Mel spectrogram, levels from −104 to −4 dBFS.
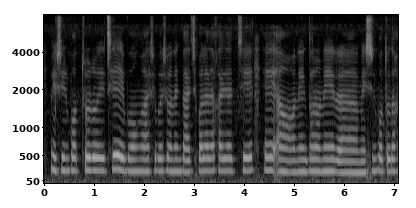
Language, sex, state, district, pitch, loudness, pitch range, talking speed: Bengali, female, West Bengal, Purulia, 220 Hz, -48 LUFS, 215-230 Hz, 125 wpm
